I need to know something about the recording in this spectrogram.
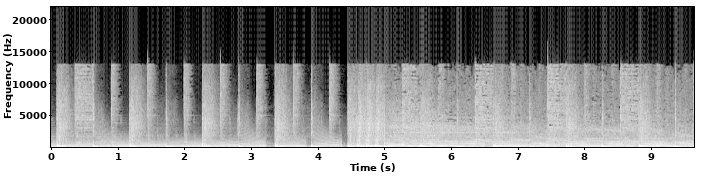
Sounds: Music

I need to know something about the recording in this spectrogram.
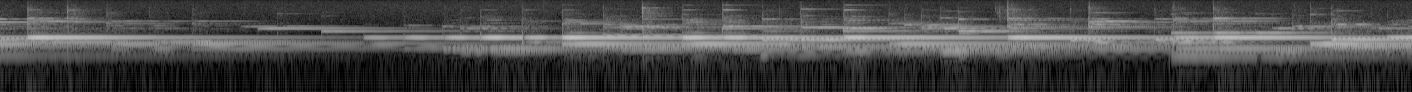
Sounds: Music

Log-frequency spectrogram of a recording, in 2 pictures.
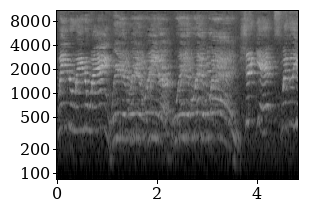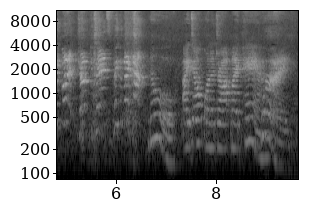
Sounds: Speech

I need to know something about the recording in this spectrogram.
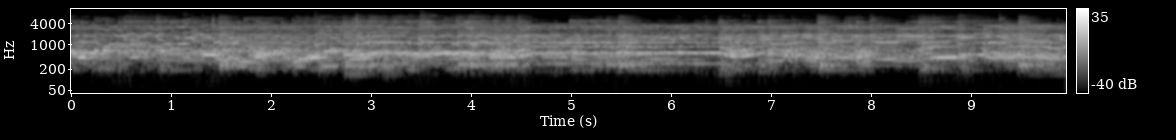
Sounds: Electric guitar, Musical instrument, Music, Guitar

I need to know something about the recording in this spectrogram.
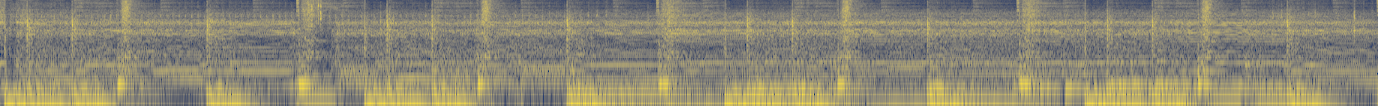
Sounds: Music

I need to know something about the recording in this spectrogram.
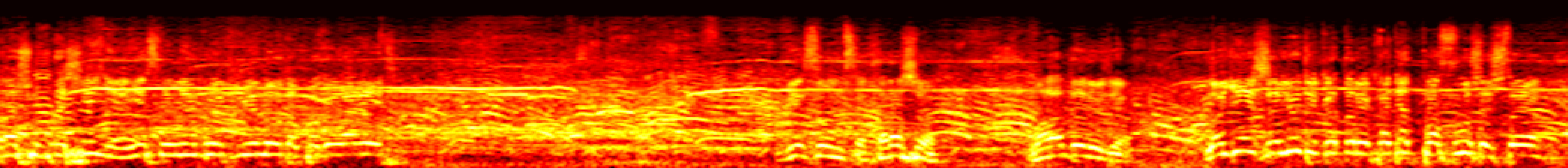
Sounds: people booing

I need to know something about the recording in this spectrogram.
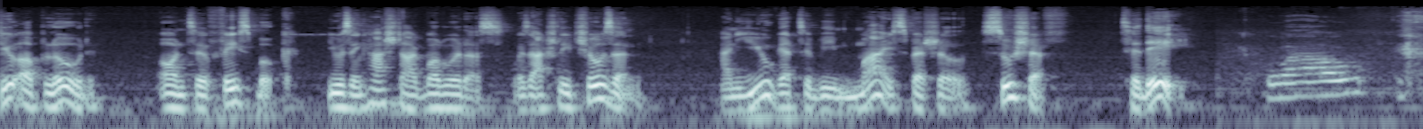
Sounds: Speech

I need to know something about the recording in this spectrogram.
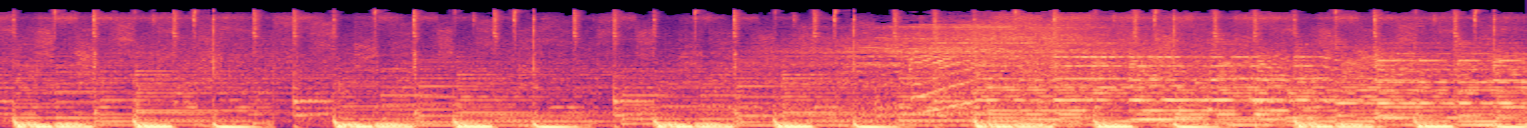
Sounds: Music

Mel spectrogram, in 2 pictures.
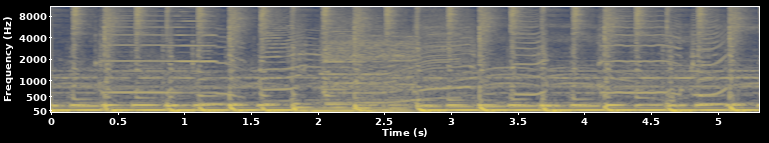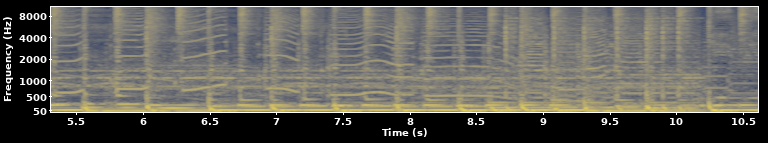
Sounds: Disco, Music

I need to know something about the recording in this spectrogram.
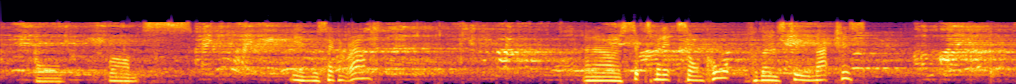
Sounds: Speech

